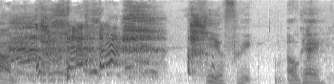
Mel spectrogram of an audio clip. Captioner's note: laughs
